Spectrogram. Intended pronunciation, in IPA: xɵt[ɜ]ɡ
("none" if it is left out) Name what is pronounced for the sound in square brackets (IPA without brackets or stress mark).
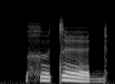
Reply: ɛ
